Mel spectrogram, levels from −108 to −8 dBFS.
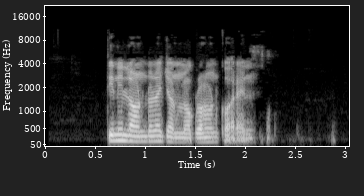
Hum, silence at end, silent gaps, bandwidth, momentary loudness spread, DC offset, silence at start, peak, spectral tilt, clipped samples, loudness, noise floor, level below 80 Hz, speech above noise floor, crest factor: none; 0.8 s; none; 9.2 kHz; 8 LU; under 0.1%; 0.65 s; -8 dBFS; -7 dB/octave; under 0.1%; -26 LUFS; -84 dBFS; -74 dBFS; 58 dB; 20 dB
